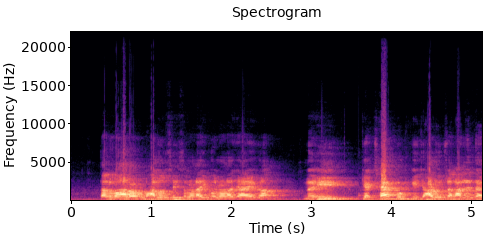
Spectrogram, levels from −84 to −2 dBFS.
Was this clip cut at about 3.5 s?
yes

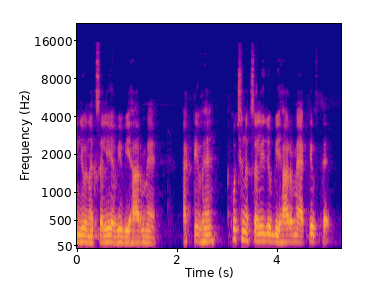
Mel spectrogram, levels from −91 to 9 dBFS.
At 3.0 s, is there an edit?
yes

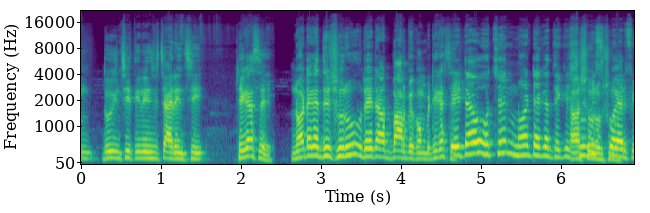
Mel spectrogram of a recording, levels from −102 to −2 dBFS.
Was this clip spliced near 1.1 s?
no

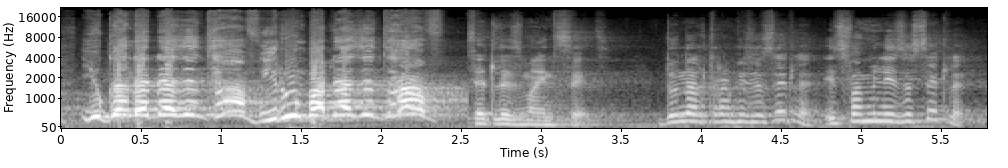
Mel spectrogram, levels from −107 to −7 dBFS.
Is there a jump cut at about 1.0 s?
no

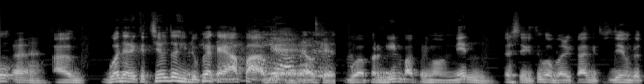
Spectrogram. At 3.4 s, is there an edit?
yes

